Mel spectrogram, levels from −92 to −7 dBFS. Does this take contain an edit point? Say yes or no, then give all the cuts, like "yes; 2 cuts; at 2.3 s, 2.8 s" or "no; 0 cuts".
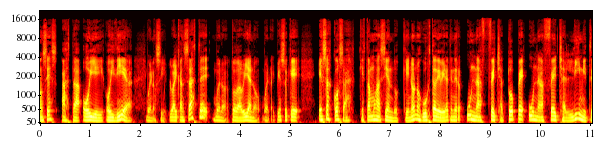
yes; 1 cut; at 2.1 s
